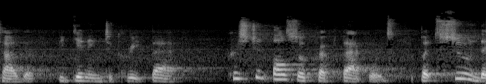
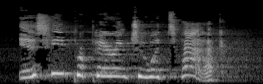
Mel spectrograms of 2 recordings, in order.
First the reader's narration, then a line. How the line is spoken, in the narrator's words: inquired Cao Cheng uneasily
